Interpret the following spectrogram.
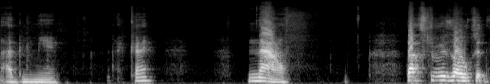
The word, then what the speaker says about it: mu: So lambda is pronounced lambda, like this. It's written like this, and mu is mu.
